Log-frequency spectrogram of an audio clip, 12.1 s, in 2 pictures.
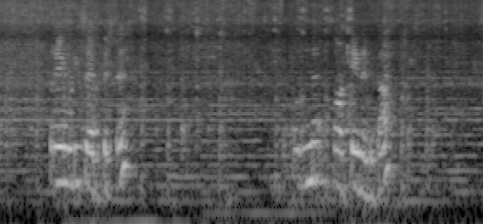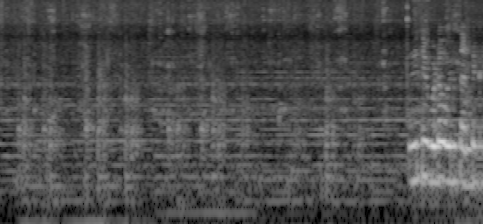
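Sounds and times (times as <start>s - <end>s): sauce sizzling in hot oil: 0.0s - 12.0s
spoon stirring and scraping pan: 0.0s - 12.0s.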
